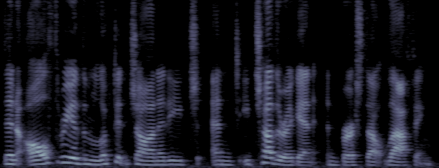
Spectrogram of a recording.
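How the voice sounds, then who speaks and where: A woman reading a children's story aloud in expressive narration. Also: on the low side, moderate pace. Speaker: storybook reader.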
